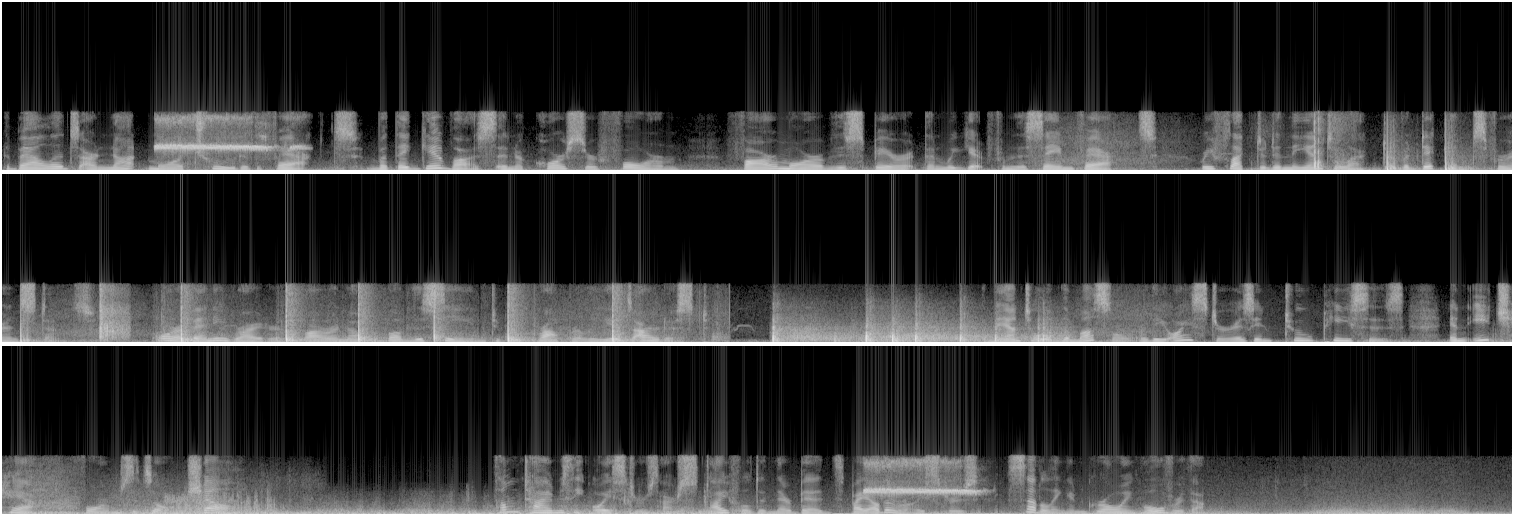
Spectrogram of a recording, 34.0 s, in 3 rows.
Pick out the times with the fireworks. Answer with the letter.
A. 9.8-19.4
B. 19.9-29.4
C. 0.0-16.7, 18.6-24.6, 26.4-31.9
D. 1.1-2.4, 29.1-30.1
A.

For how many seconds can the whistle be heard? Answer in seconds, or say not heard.
2 s.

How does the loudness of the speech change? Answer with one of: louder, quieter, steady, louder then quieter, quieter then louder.
steady.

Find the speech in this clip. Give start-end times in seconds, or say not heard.
0.0-16.7, 18.6-24.6, 26.4-31.9.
